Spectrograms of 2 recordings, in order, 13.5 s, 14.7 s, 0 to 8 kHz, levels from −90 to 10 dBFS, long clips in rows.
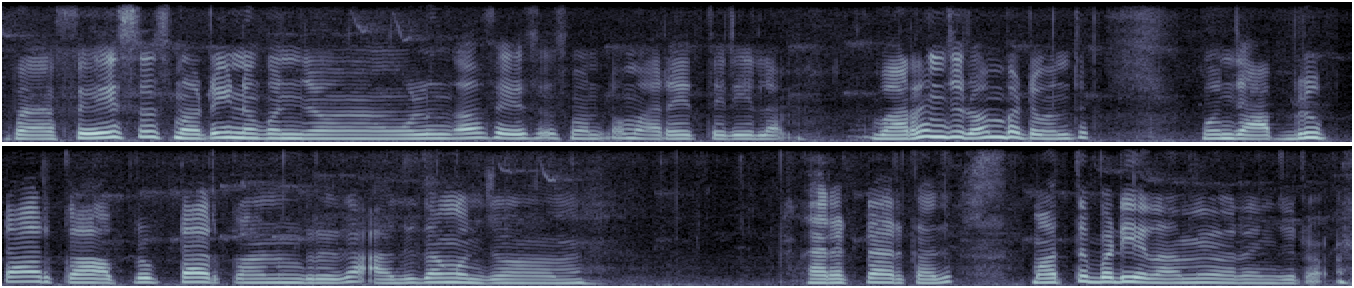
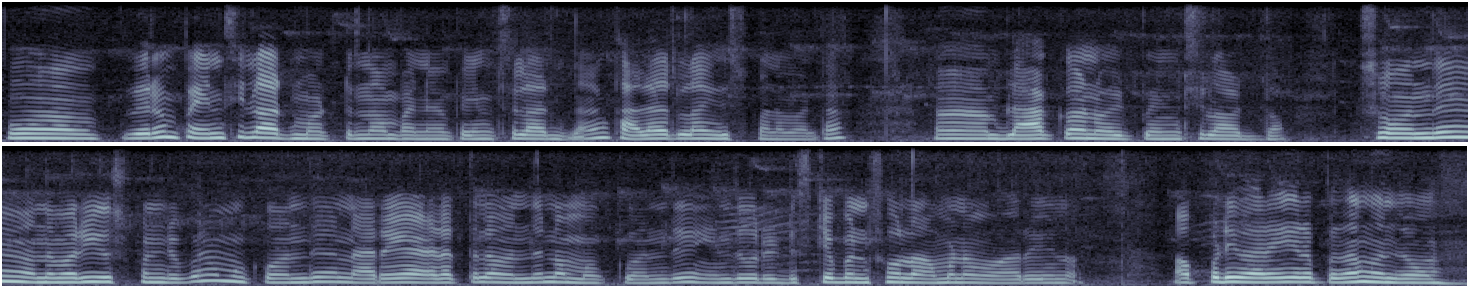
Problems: constant background noise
